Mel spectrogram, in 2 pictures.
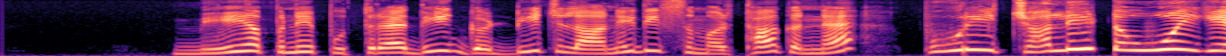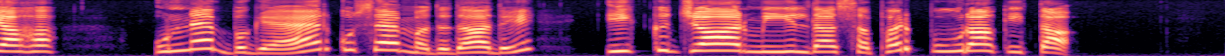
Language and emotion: Dogri, surprised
